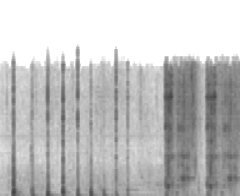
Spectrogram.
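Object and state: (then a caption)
Hollow buried wooden box. A buried, hollow wooden box uncovered while digging is struck, giving nine quick, dull, low knocks with almost no ring. Two short, hissy, scraping bursts follow. The hollow knock confirms the buried object is wood, and it turns out to be a large box.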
